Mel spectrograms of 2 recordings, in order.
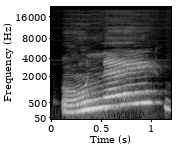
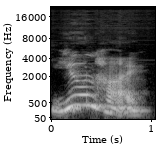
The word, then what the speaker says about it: Unhei: "Une?" the girl asked, scrunching her face. Uni," some kids chanted. "No, Yoon-hai," she spelled. It's Unhei. It's pronounced Yoon-hai.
